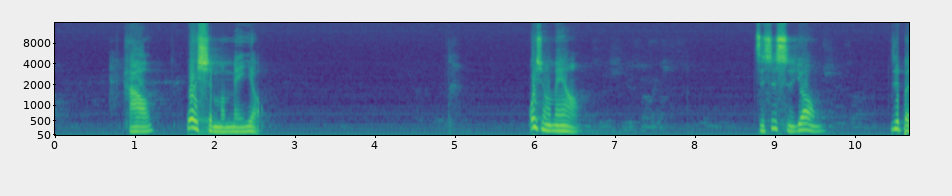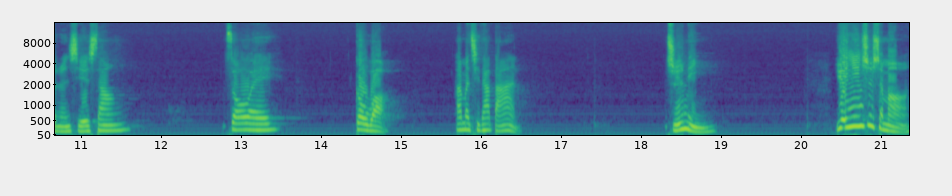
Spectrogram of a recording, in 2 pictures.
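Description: A young woman speaks through a microphone and loudspeakers in short phrases, with pauses, in a room with some echo.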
